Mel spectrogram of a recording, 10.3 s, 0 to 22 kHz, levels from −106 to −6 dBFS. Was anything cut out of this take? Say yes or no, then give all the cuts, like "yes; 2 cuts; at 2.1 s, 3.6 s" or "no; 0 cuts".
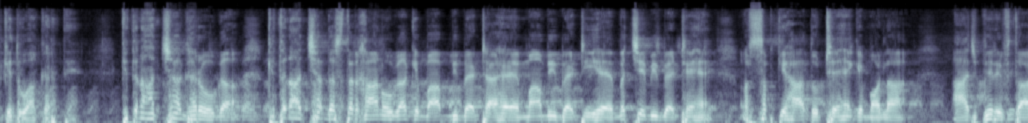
no; 0 cuts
